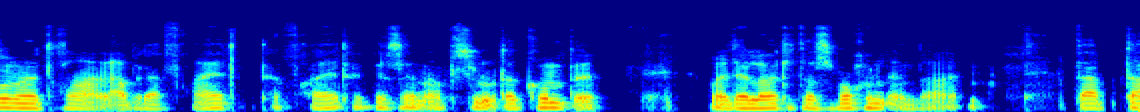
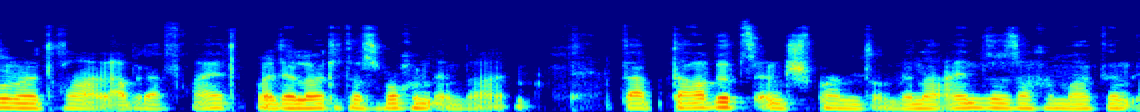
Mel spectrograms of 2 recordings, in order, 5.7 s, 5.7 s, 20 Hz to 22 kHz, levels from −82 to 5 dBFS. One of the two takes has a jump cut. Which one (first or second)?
second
